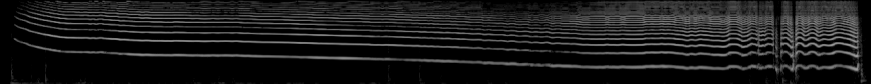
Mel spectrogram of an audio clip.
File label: balloon air release squeak long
